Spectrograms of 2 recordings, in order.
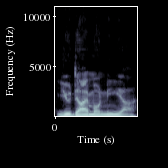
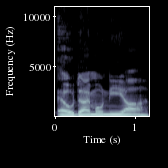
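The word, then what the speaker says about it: eudaimonia: uh meaning happiness or udeimmonia right? So I can't usually pronounce it that way because I want to say eldimonia the Greek Greek pronunciation.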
